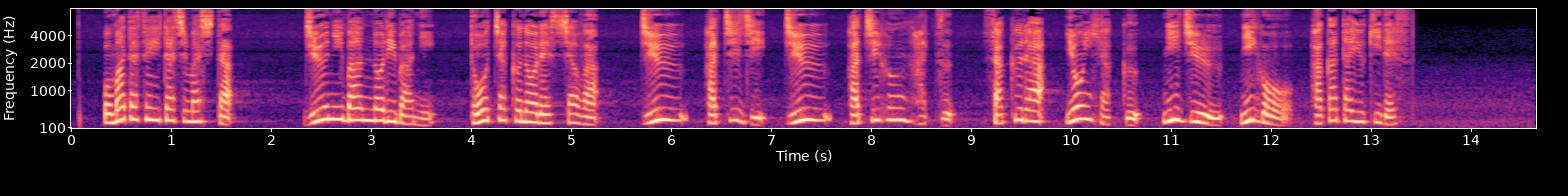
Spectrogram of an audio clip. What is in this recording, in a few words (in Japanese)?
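新鳥栖駅 さくら422号 博多行き, 接近放送; 九州新幹線SIRIUS（シリウス）放送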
